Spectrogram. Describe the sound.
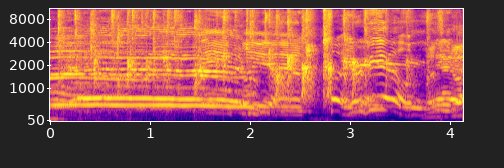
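An audience in a room claps loudly and steadily for about four seconds, giving a warm round of applause to a guest being introduced, while high voices whoop and cheer over the applause, with a brief dip partway through.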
